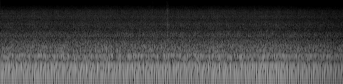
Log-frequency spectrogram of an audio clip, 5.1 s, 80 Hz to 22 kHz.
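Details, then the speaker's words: Nissan Patrol RD28 diesel after wire tuck and glow plug push-button install, intercooler not yet fitted: even, steady clatter at warm idle with no misses or knocks, rhythm holding constant. Normal diesel idle. "And yeah, it's running, so I think tomorrow, or even now, probably tomorrow, I've been working all day, I'll throw all of the intercooler and all of that good stuff on and get it to a stage where I can start driving it around and tuning with it."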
